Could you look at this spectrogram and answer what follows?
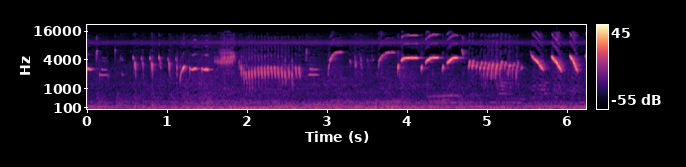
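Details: Canary song for training young canaries: soft chattering notes build into a buzzy rasp, then loud rising whistled swoops repeated in pairs, a rattling trill and sharp upslurs at the close; faint steady tone throughout.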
